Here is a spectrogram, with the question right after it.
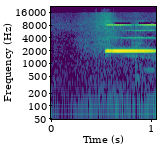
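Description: A kitchen timer sounds a single steady high electronic beep that starts abruptly and holds, close and fairly loud against a quiet room with no talk.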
